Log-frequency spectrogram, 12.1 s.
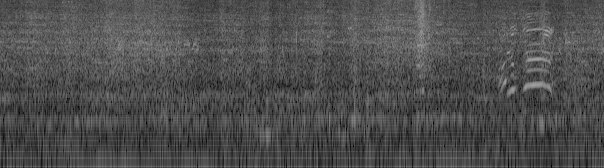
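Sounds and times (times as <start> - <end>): freight train wheels rumbling on rail: 0.0 - 12.0.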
